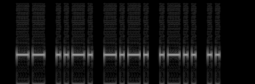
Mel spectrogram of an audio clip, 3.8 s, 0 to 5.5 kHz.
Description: Morse code, heard as a keyed tone, about 20 wpm, 800 Hz. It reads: MFCLI
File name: cours-1584-teste-chiffre-vitesse-19mpm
